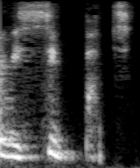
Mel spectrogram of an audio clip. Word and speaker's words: receipt: The P is silent as well. Don't say receipt.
